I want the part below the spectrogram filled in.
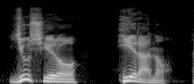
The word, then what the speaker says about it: Yushiro Hirano: Aber er heißt natürlich Yushiro Hirano. Ah, japanische Namen werden vorne betont.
